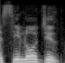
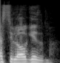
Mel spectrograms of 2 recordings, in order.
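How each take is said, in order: First: सिलोजिज्म said with a j sound before "izm"; soft g variant. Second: सिलोगिज्म said with a hard g before "izm"; hard g variant. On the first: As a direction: end सिलोजिज्म in "jizm", not "gizm". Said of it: "कुछ लोग सिलोजिज्म भी बोलते हैं". (सिलोजिज्म, 'ज' वाला उच्चारण) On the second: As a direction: end सिलोगिज्म in "gizm", not "jizm". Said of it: "सिलोगिज्म भी कुछ लोग बोलते हैं". (सिलोगिज्म, 'ग' वाला उच्चारण) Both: Shown as a demonstration.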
